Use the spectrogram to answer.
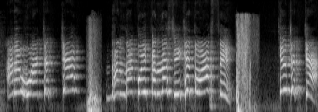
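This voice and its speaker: A woman in a squeaky, cartoonish character voice with an extremely high pitch talks at a very slow pace, with long, frequent pauses. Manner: teasing, eager.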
